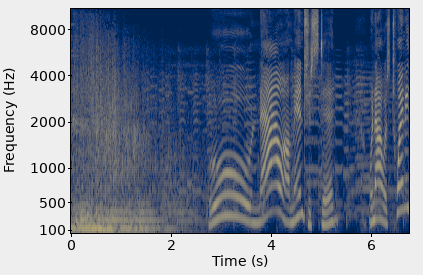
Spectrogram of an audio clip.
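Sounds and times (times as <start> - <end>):
propeller airplane droning overhead: 0.0 - 3.2
speech: 3.8 - 6.7.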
